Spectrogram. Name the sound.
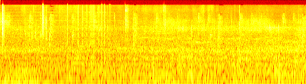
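road traffic with buses and cars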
